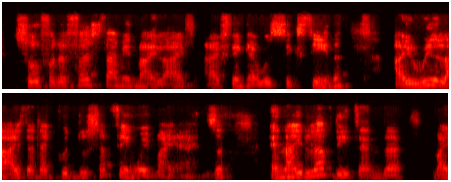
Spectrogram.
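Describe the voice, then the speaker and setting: With a French accent, the speaker moves at a fairly slow pace and uses lively intonation. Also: man. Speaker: hotelier being interviewed.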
